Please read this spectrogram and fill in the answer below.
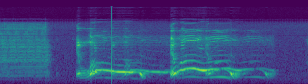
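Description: Animated Goofy lamp playing a recorded Goofy cartoon-voice line through the small speaker in its base on being switched on: a long, wavering, sing-song holler in two phrases, after a brief buzz in the first second.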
